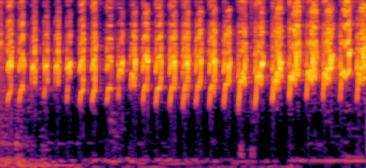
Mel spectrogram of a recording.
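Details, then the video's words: Cendet, the long-tailed shrike, in ocehan song: a rapid, regular chatter of high, clipped notes, about five or six per second, continuing steadily, over a low background hum. "CENDET MEWAH ANDALAN Kicau Ocehan"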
